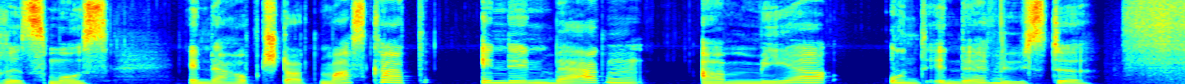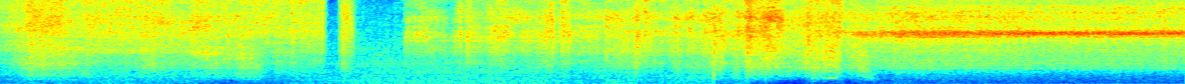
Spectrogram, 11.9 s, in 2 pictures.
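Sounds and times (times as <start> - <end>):
speech: 0.0 - 6.1
air hissing out of off-road vehicle tires: 5.6 - 11.1.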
